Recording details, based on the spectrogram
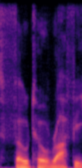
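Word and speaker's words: photography: So instead of saying PHO2GRAPHY, distinct and equal. It's photo-rafi. You hear the beat. Da, da, da, da. Photo-G-Rafi. Precisely. If you miss the stress, you miss the word.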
